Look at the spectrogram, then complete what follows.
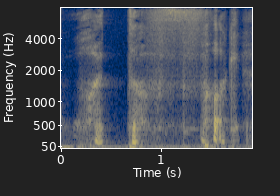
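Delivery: slow, breathy whispered disbelief; stunned whisper. Retold or imitated. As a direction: whisper it slowly, too shocked to speak up. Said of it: "I'm like".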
